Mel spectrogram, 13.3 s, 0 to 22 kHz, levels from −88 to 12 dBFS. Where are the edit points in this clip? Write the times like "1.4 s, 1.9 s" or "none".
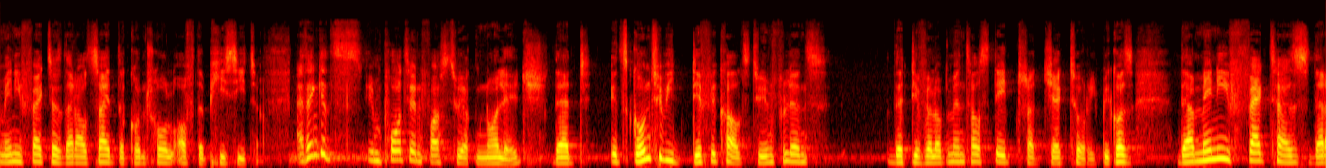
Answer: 2.9 s, 6.0 s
